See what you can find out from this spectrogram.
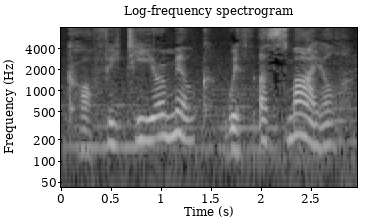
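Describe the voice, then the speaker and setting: A woman's voice: medium pitch, expressive, slow. A woman playing a composed, firm senior flight attendant hiding worry in a radio drama. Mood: grave, controlled. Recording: dramatic music behind.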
